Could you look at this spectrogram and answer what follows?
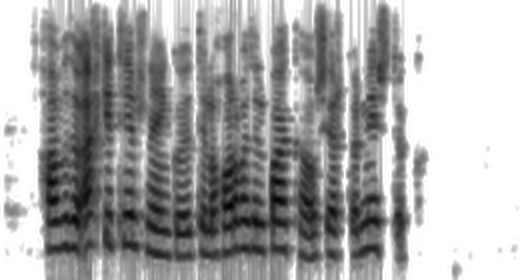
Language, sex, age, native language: Icelandic, female, 20-29, Icelandic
